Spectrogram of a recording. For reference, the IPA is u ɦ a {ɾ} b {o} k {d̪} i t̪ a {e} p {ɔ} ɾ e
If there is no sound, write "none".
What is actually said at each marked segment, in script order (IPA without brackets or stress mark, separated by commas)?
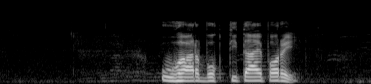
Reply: ɾ, o, t̪, e, ɔ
